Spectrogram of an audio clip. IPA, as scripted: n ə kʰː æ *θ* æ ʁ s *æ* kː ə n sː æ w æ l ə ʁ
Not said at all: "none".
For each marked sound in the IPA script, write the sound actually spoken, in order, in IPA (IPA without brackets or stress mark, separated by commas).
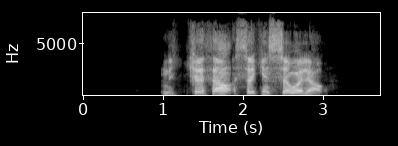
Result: θ, æ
